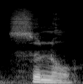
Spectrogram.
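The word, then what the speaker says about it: snow: की मात्रा लगा दिया, तो क्या हो गया, स्नो। इसको साइलेंट मान लेते हैं।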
